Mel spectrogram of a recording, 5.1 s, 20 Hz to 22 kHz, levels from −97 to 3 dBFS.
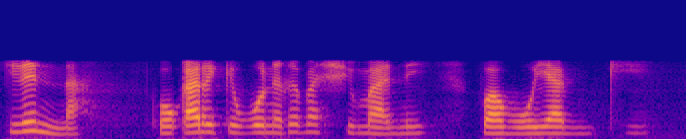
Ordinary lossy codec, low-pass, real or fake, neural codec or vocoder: none; 3.6 kHz; fake; codec, 16 kHz, about 1 kbps, DyCAST, with the encoder's durations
